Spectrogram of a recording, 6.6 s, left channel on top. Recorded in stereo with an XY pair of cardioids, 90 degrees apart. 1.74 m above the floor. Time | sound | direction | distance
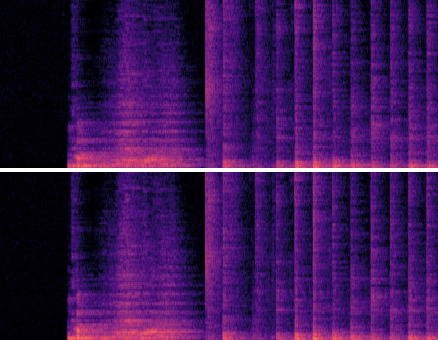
1.0 | a toilet flushing | 40° right | 0.8 m
3.1 | tape being pulled | 40° right | 1.3 m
